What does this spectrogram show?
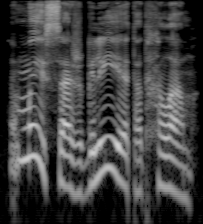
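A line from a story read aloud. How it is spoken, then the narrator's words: Plain. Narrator (Russian): сказал он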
